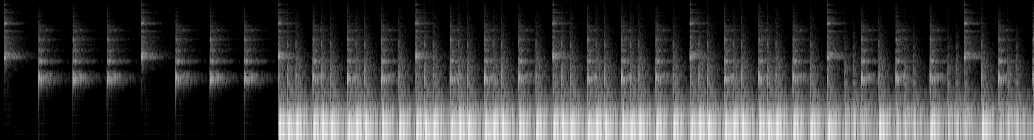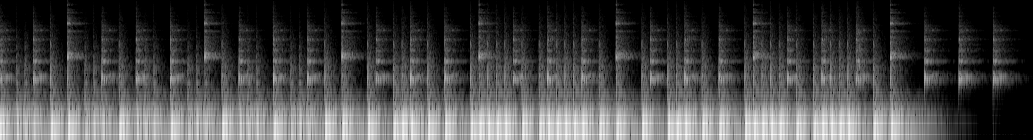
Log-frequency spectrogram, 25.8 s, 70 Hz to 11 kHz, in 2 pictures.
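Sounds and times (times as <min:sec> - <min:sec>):
triple beat bass: 0:03.5 - 0:24.6.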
